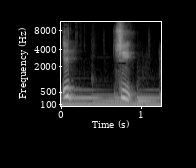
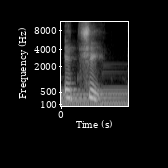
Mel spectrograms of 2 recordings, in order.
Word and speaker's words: ichi: Two syllables said with me, ichi. Okay, now said fully, ichi. Okay, ichi.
